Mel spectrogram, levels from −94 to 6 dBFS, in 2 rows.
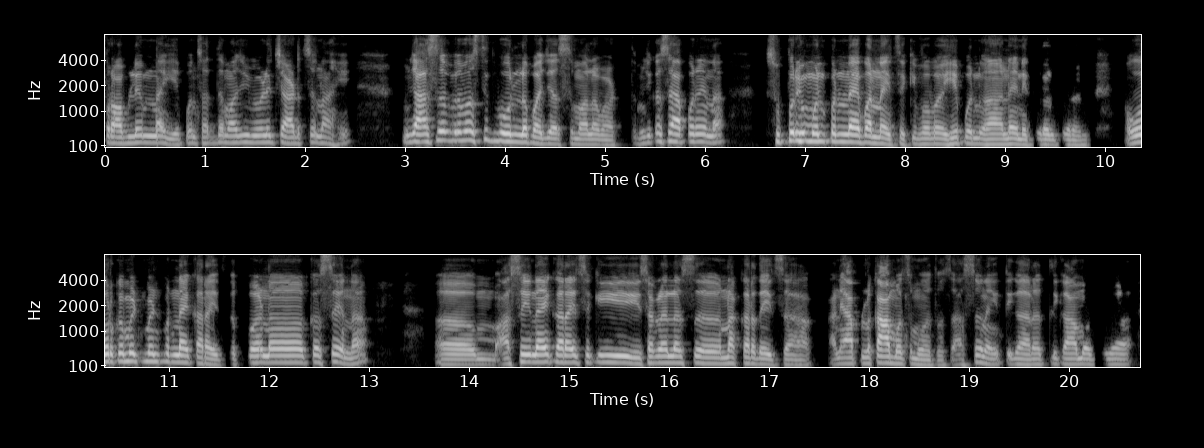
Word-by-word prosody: Problem 170 +2 +1
नाहीये, 135 -6 -2
पण 165 0 -7
सध्या 160 +3 -7
माझी 175 +1 -2
वेळेची 180 0 -2
अडचण 170 +2 -3
आहे." 140 -5 -10 0.6
म्हणजे 195 +2 +2
असं 230 +4 +3
व्यवस्थित 230 +2 0
बोललं 195 -3 +5
पाहिजे 155 -4 0
असं 140 +1 -3
मला 135 -1 -1
वाटतं. 120 +2 -9
म्हणजे 165 +4 -9
कसं 205 +1 +1
आपण 195 +1 +2
आहे 200 - +1
ना, 175 -2 -2 0.5
सुपर 220 +2 +2
ह्युमन 210 -1 +5
पण 205 -2 +1
नाही 195 -2 +8
बनायचं, 155 -7 +2
की 150 - -9
बाबा 145 0 -1
हे 140 +3 0
पण 150 -2 -2
हां, 135 0 +1
नाही-नाही 135 -3 0
करेल-करेल. 125 -2 -6 0.4
ओव्हरकमिटमेंट 205 +3 +1
पण 190 -2 -2
नाही 185 -2 +4
करायचं. 135 -4 -3
पण 175 0 +2
अ, 180 0 +3
कसं 185 +2 -1
आहे 180 - +2
ना, 150 +2 -4 0.7
अं, 130 -1 -1
असंही 195 +7 +3
नाही 190 0 +6
करायचं 185 -1 +2
की 180 -4 +2
सगळ्यालाच 170 0 0
अ, 155 -2 +1
नकार 160 0 -2
द्यायचा 130 -2 -3 0.4
आणि 150 +3 -7
आपलं 155 +1 -1
कामच 165 -3 +4
महत्त्वाचं 120 -4 -7
असं 130 +9 -4
नाही. 140 -4 -3
ती - - -8
घरातली 140 +1 -4
कामं 140 -1 -2
किंवा 135 -1 -6
165 Hz, 175 wpm, -24 LUFS, 135-185 Hz, 0.7 s, नाही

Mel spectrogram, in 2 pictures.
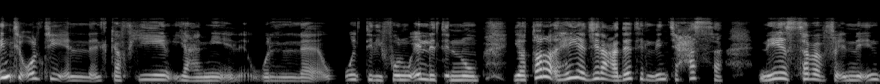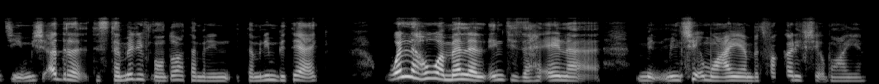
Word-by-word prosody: أنتِ 360 +4 +6
قلتِ 265 0 -3
ال 370 +3 -5
الكافيين 215 +4 -4
يعني 175 -1 -4
ال 390 - -14
وال 165 - -8
والتليفون 210 -2 -4
وقلة 220 +1 +1
النوم 195 -1 0 0.4
يا 210 0 +3
ترى 330 +8 +4
هي 280 +6 +3
دي 260 +4 +2
العادات 255 +2 +2
اللي 205 -2 -5
أنتِ 245 - -3
حاسة 280 +1 -2 0.4
إن - - -2
هي 270 +6 +5
السبب 245 -2 +1
في 185 - -5
إن 195 +2 -3
أنتِ 220 +2 -5
مش 175 +5 -1
قادرة 230 -6 +2
تستمري 200 +7 -2
في 200 - -7
موضوع 205 +5 -3
تمرين 175 -3 -6
التمرين 190 +4 -4
بتاعِك، 190 -2 0 0.6
والّا 325 +3 +8
هو 275 -1 +6
ملل 215 -4 +6
أنتِ 205 0 -3
زهقانة 180 +1 -1 0.4
من 330 -3 -6
من 195 +1 -1
شيء 195 - +2
معين 180 -1 +2
بتفكّري 185 +3 -5
في - - -3
شيء - - -6
معين؟ 165 0 -11
200 Hz, 155 wpm, -23 LUFS, 180-240 Hz, 0.6 s, والّا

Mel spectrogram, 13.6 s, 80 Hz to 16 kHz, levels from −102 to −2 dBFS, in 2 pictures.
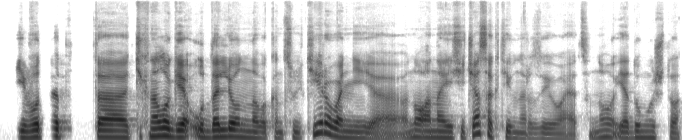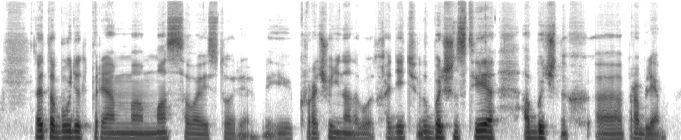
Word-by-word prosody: И 130 - 0
вот 135 +2 +4
эта 135 -4 +3
технология 150 -3 +6
удаленного 140 -3 +3
консультирования, 120 - -1
ну, 135 -1 0
она 130 -1 +1
и 120 - -1
сейчас 200 - -1
активно 115 -4 -5
развивается, 105 -1 -9
но 135 +3 -6
я 120 -1 -2
думаю, 125 -1 -4
что 115 -2 -8 0.4
это 135 +1 +5
будет 125 0 0
прямо 110 -2 -4
массовая 105 -2 -4
история, 105 +6 -13
и 105 0 -13
к - - -21
врачу 110 +2 -5
не 110 - -5
надо 105 -1 -5
будет 105 0 -11
ходить, 120 +2 -7
ну, 120 - -3
в - - -6
большинстве 125 +2 +3 0.3
обычных, 120 +1 -1
э, 100 -1 -5
проблем. 105 +3 -6
120 Hz, 150 wpm, -25 LUFS, 110-135 Hz, 0.4 s, технология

